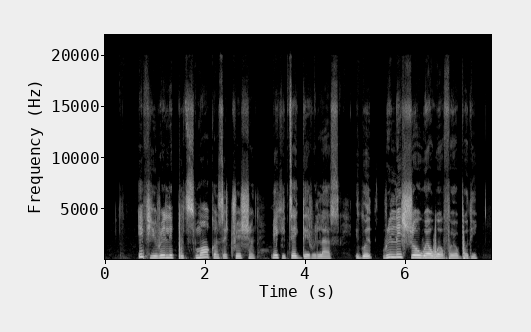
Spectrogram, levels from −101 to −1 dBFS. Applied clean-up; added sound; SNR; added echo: none; none; none; none.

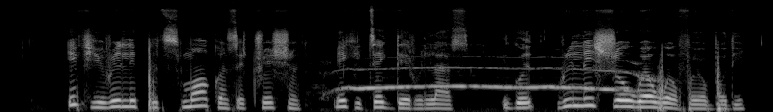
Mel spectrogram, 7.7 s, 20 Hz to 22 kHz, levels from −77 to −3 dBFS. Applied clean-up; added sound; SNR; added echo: none; Dog; 6 dB; none.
